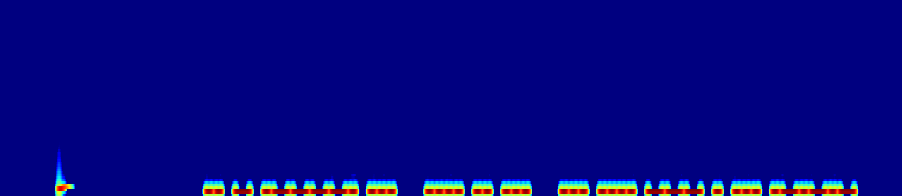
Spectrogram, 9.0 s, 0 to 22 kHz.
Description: Morse code, heard as a keyed tone, about 25 wpm, 700 Hz. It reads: IT'S HIS SHOES.
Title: A Sound Of Thunder 25wpm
